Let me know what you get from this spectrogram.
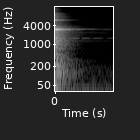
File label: The Piano; InVision Interactive - The Piano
